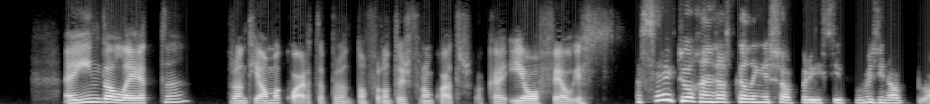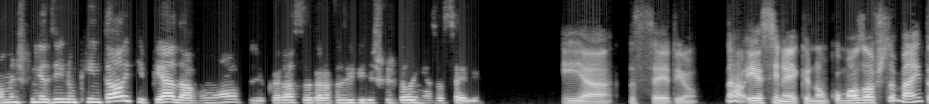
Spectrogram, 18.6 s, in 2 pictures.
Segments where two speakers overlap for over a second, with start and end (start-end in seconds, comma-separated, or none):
none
